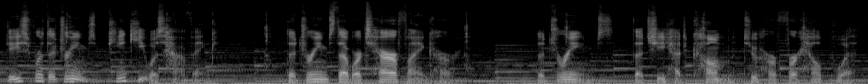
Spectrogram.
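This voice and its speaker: A man narrating a scripted horror story in a grave, measured, dramatic way. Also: fairly low pitch, lively intonation. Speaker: fan fiction narrator. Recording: music bed behind the voice. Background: music.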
